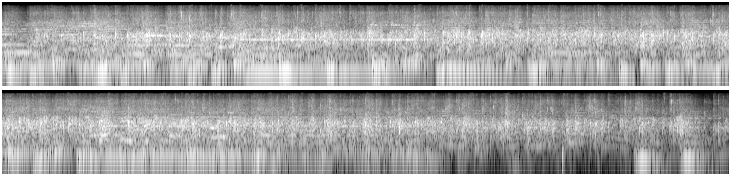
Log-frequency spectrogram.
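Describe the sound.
Audience applause welcoming the host of an ITFC football preview show: steady, moderately quiet clapping from a crowd, with voices mixed in, gradually tapering toward the close.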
